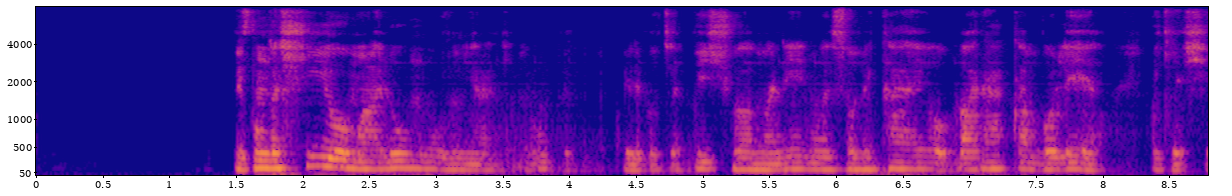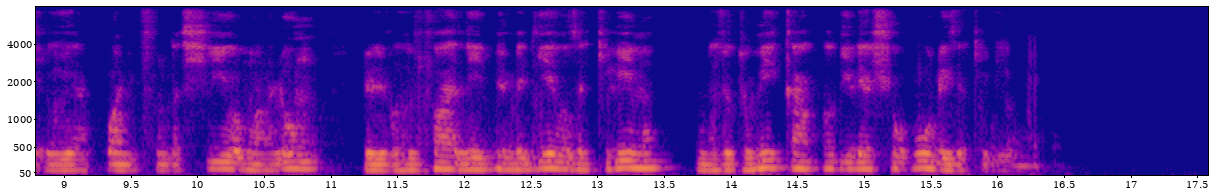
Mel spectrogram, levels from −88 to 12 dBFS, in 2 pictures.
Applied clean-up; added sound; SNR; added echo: neural mask model DeepFilterNet 3.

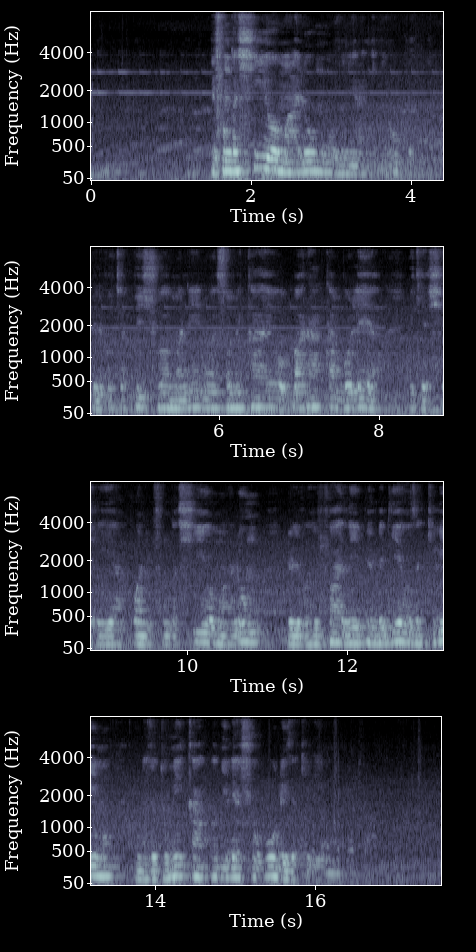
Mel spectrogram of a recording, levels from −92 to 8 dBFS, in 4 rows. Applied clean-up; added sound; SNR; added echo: none; Motor vehicle (road); 15 dB; reverberation time 0.3 s.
